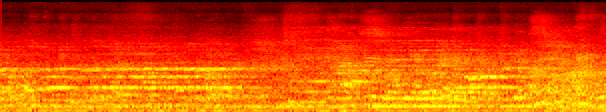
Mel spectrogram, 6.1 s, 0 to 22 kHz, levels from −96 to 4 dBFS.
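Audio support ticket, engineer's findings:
Nothing stood out on listening; no symptom to log against this ticket.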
